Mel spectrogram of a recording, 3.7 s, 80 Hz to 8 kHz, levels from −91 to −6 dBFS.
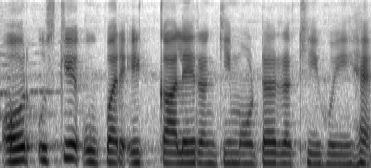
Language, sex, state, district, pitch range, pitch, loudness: Hindi, female, Haryana, Charkhi Dadri, 175-200 Hz, 185 Hz, -18 LUFS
